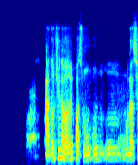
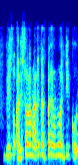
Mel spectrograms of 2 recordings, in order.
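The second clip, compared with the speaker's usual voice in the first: suddenly eager patient; 11 semitones higher, faster than usual. Retold or imitated.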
